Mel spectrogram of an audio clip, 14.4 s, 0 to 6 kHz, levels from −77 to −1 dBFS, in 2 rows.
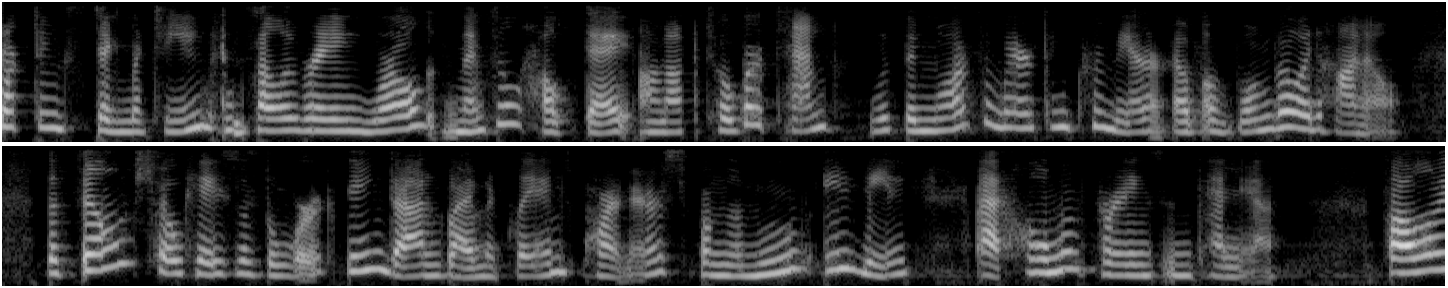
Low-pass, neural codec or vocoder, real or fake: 5.4 kHz; codec, 16 kHz in and 24 kHz out, 0.6 kbps, FireRedTTS-2 codec; fake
